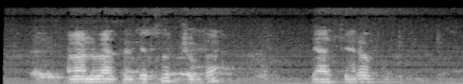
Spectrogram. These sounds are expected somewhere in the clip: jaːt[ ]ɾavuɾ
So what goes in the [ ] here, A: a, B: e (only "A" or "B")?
B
